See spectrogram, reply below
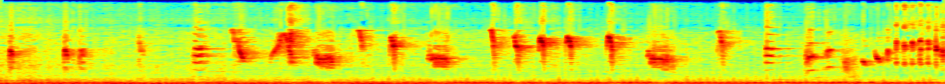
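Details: Lure recording of long-tailed shrike song meant to prompt a quiet shrike to sing: a rapid, busy series of harsh, high squawking and chirping notes with downward slides, set against constant low-pitched droning noise.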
